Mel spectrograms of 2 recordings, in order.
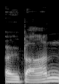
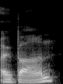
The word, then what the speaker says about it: Oban: It's pronounced Oban, not Oan.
